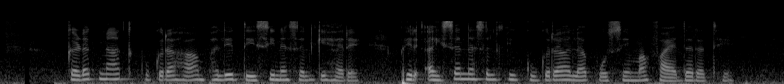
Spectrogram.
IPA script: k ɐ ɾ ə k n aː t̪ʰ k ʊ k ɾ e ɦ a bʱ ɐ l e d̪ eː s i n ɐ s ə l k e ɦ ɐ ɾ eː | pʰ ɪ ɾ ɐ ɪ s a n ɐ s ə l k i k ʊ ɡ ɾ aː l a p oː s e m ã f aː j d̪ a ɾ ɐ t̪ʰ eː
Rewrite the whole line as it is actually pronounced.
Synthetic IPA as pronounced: k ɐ ɽ ə k n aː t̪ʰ k ʊ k ɾ a ɦ a bʱ ɐ l e d̪ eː s i n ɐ s ə l k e ɦ ɐ ɾ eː | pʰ ɪ ɾ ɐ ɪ s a n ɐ s ə l k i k ʊ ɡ ɾ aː l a p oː s e m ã f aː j d̪ a ɾ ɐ t̪ʰ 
